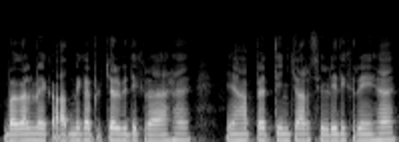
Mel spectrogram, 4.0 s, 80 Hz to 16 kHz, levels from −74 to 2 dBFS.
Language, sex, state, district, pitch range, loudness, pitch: Hindi, male, Jharkhand, Garhwa, 120-125 Hz, -19 LUFS, 125 Hz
